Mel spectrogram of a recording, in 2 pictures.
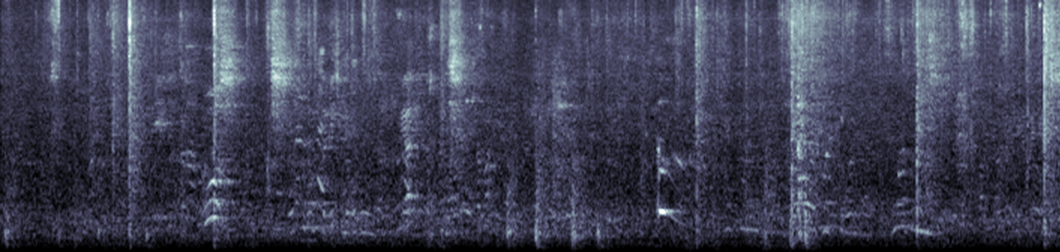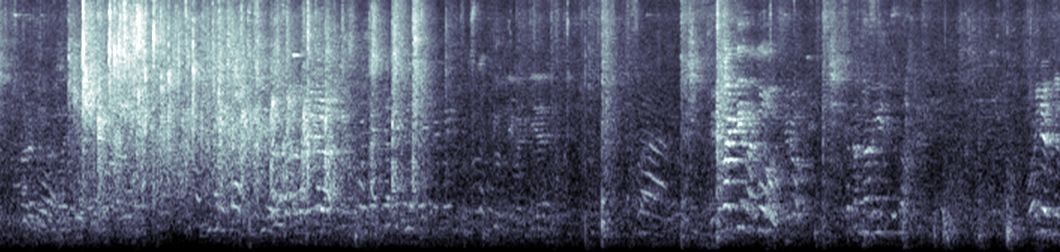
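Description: Punches thud against gloves and bodies.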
